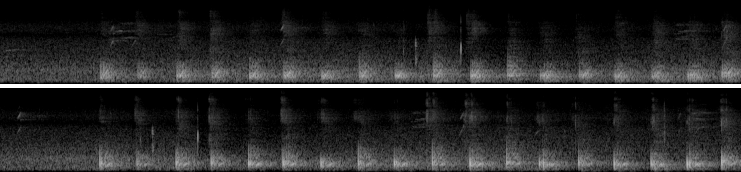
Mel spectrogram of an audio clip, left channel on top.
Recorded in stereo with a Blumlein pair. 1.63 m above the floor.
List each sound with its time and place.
1.0 s running footsteps: 40° right, 6 m; by 7.3 s 55° right, 3 m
